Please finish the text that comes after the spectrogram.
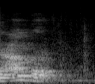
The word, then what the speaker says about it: عمرو: بكر ابن محمد ابن عمرو، عمرو تكتب بالواو، قالوا داوود تكتب بواو واحدة، وعمر تكتب بواو. تو عمر أنا مرة نضع واو ولا تنطق، ترسم ولا تنطق، وداوود بواو واحدة، قالوا سرق عمرو وداوود.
